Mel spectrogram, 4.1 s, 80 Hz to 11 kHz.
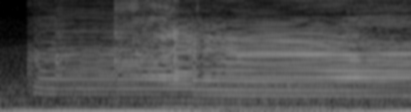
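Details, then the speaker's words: Babyliss Pro X T 45 hair clipper with guard attachment fitted: starts and settles into a steady, even buzz with no rattle; guard fits properly. "When I put this guard on it attachment, you hear anything? Do you hear a rattle or anything? No."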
